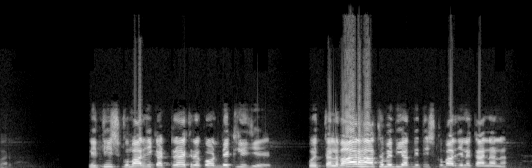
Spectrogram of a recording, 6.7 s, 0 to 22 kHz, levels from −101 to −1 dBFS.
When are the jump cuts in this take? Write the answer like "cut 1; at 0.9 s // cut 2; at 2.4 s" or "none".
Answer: none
